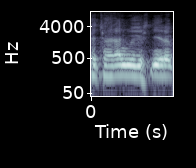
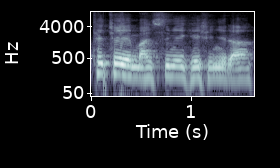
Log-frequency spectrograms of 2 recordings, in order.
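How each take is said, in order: First: It is read very fast and rushed. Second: It is read slowly and evenly. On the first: "빨리 돌리면" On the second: "천천히 읽으면은"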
